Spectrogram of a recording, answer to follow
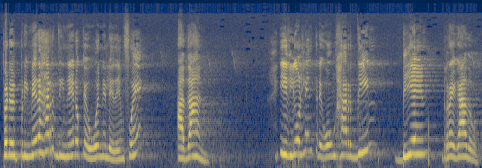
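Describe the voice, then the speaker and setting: A woman pastor with a Colombian accent delivering an emphatic sermon, drawing out words and rising to peaks. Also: high-pitched. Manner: emphatic, slow, drawn-out preaching with rising peaks. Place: church hall. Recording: long church hall reverb.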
